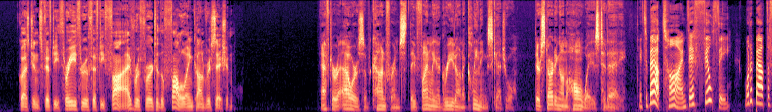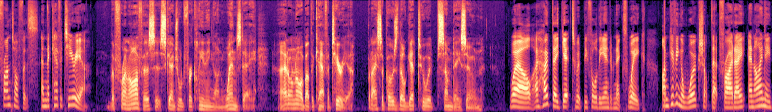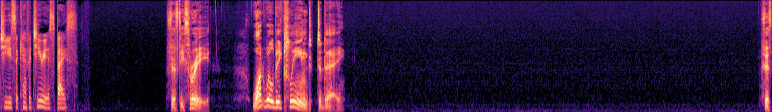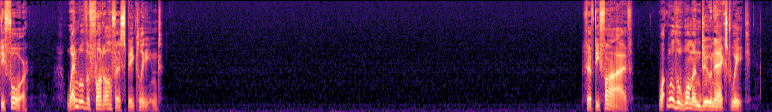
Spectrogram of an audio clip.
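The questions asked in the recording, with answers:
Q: What will be cleaned today?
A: The hallways

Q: When will the front office be cleaned?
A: On Wednesday

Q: What will the woman do next week?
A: Give a workshop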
